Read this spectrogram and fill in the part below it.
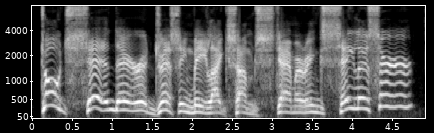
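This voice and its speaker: A man performs a put-on character voice, pitched high. He moves at a fairly slow pace with very wide pitch swings. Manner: hissing, furious.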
